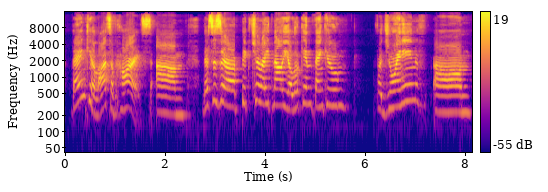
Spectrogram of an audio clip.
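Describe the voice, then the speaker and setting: With a raised, projected voice, a woman speaks at a very slow pace in a high pitch, her tone bright and sharp, her intonation lively and her loudness very even. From Russia. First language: Russian. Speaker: online marketer. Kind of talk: live stream talk. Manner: halting.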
